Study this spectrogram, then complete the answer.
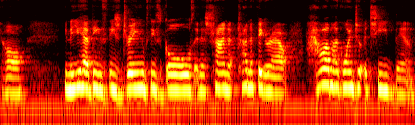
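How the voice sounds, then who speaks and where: Somewhat breathy and fairly high in pitch, a woman talks at a moderate pace with fairly even intonation. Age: 30s. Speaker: lifestyle vlogger and health professional. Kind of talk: casual vlog talk to camera.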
